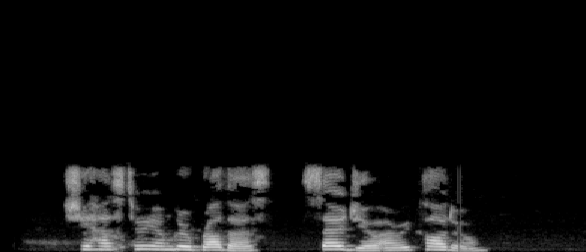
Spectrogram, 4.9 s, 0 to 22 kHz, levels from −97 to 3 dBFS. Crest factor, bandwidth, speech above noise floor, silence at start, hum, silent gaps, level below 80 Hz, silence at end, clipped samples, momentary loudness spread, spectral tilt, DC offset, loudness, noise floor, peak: 18 dB; 7.8 kHz; 57 dB; 0.55 s; none; none; -74 dBFS; 0.85 s; under 0.1%; 15 LU; -3.5 dB/octave; under 0.1%; -21 LUFS; -78 dBFS; -4 dBFS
